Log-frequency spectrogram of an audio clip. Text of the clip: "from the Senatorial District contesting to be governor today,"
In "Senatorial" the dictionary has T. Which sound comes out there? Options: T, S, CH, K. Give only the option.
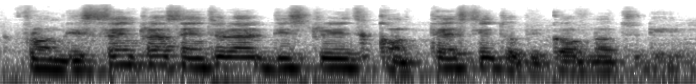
S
